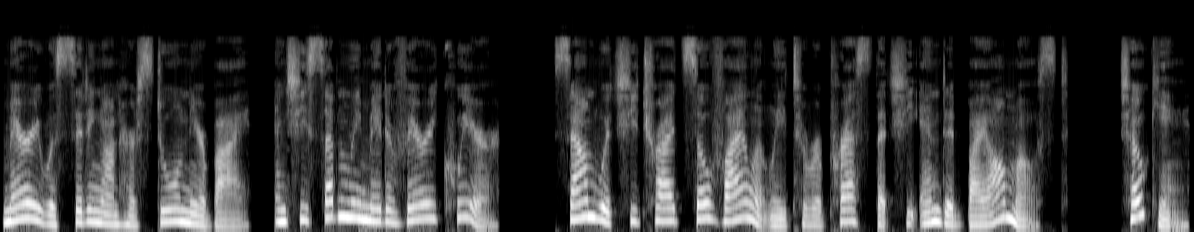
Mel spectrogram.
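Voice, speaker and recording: A woman reads a story softly and gently, like an audiobook narrator. She takes her time, with a lowish, mellow voice in a very dry, close recording. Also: lively intonation, measured pace, no echo.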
